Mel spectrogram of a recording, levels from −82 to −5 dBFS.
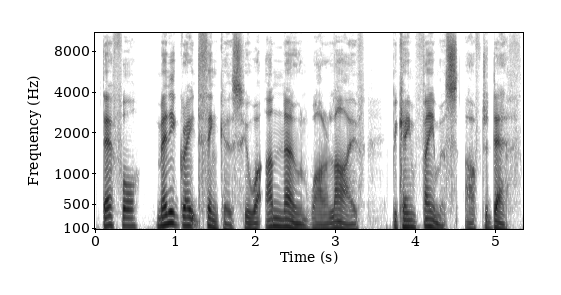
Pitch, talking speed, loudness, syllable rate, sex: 105 Hz, 145 wpm, -20 LUFS, 6.0 syllables/s, male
